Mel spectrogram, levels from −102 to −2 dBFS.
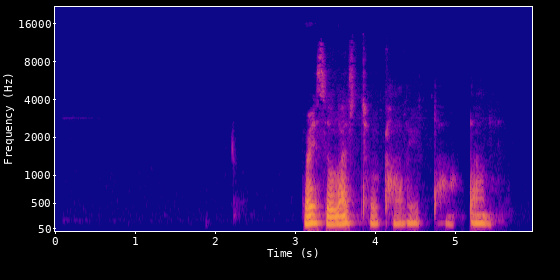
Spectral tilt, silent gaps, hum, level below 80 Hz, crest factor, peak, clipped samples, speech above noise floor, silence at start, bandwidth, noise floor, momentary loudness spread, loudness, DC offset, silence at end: -8.5 dB/octave; none; none; -72 dBFS; 22 dB; -14 dBFS; under 0.1%; over 58 dB; 3.1 s; 10.5 kHz; under -90 dBFS; 19 LU; -32 LUFS; under 0.1%; 0.5 s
